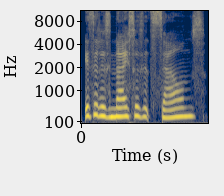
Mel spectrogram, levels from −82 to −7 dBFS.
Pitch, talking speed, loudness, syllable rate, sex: 245 Hz, 220 wpm, -15 LUFS, 3.9 syllables/s, female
